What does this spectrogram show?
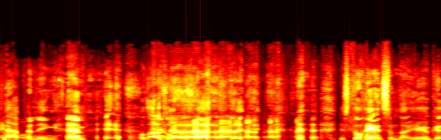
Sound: everyone laughs

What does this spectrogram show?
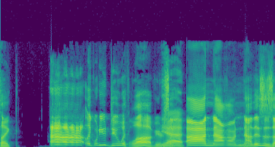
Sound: screaming

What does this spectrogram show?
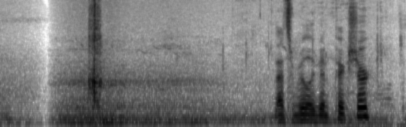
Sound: shutter clicks

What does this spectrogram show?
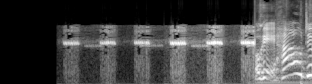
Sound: crickets chirping

